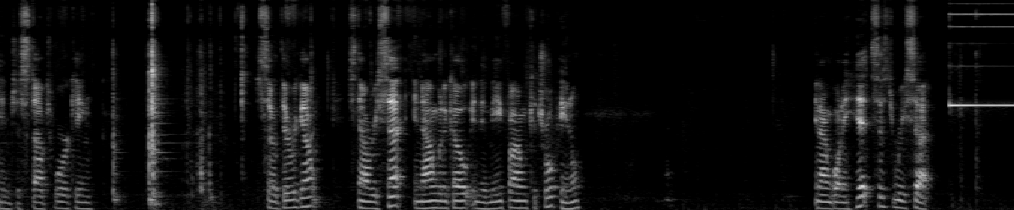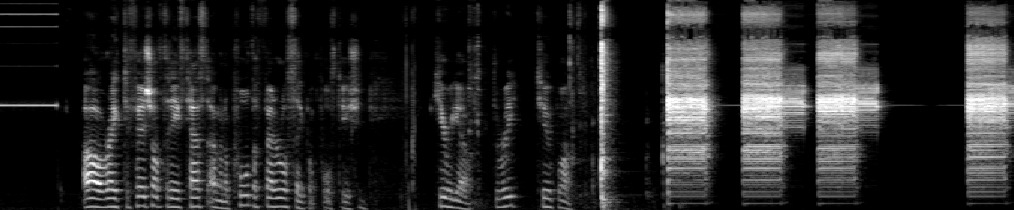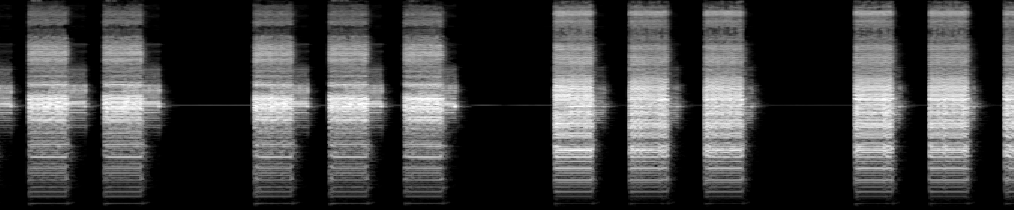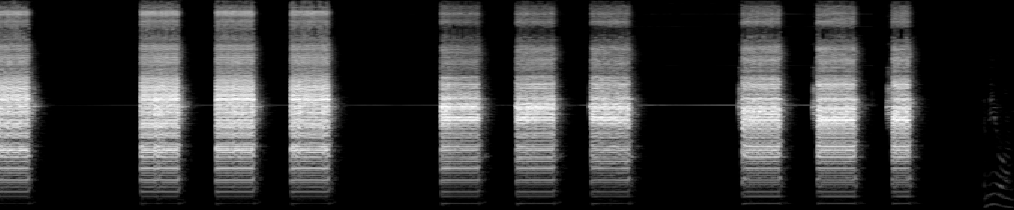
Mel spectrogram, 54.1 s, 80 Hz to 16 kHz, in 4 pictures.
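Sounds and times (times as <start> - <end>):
fire alarm horns blasting: 22.4 - 37.4, 38.3 - 41.7, 42.3 - 53.0.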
